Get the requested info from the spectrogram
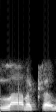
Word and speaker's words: Larnaca: Did I say it right? – Um, I, I, don't get me to lie. Uh, I haven't said it in so long. I, I just know we was on Larnaca.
